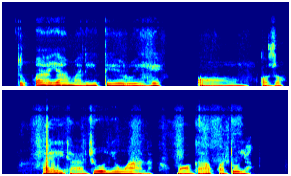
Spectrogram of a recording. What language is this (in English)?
Igbo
